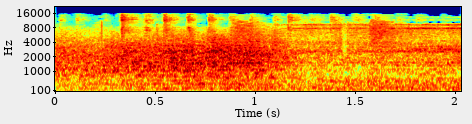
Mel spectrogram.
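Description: A dense, rushing jet-engine sound effect with a deep, steady rumble underneath, mixed with background music.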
